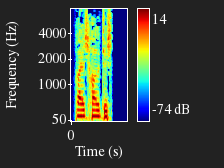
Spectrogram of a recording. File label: "reichhaltig", German; adjectives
